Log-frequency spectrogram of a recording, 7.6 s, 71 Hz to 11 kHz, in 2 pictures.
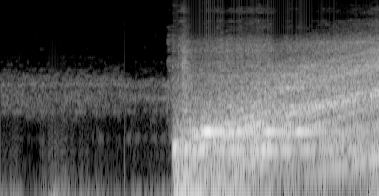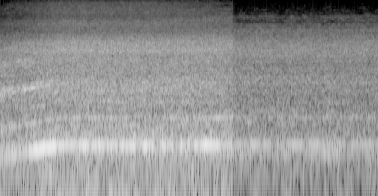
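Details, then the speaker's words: Newly wired fan on a farm, first power-up test with a planned 7-second delay after the other fan: fan kicks on sharply near two seconds, hum climbing in pitch to a steady whir; normal fan start. "That one's going to kick on, and then there should be about a 7-second delay, and then the one that I just wired up should turn"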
